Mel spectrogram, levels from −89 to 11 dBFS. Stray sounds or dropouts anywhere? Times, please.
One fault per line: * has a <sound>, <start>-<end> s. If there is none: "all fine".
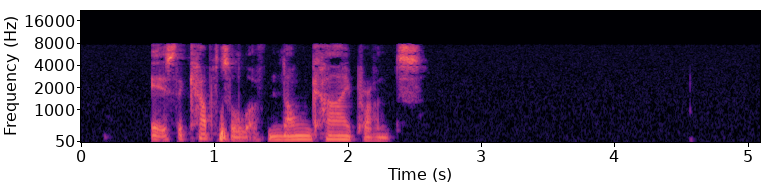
all fine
